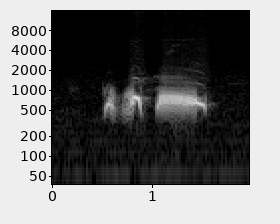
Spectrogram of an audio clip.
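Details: Decoy spotted dove calling to urge wild birds to answer: a soft double note, then a rising hoot, then a long, rough, purring coo that trails downward.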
